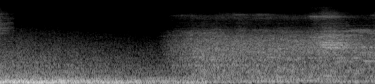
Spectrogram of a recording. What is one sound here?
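A wrench turns a bolt on a metal engine part.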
